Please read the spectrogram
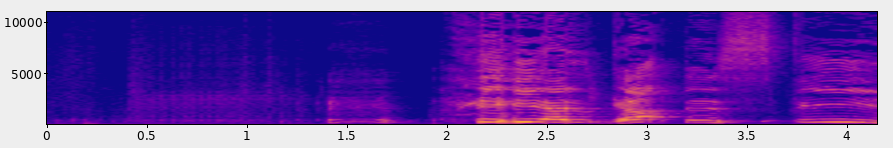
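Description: Speech: an anime character's voice speaking Japanese in short phrases, starting about a second and a half in.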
